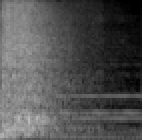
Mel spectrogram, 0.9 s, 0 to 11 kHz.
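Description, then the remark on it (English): A baking sheet of cookies, baked for about 6 minutes, is slid back into an oven and rotated, with a single metallic clank, its bright ring fading away in under a second. “I'm just going to take the first sheet out and give it a light kind of tap on the surface here, and then put it back into the oven, rotating it around. And then doing the same with the other sheet.”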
